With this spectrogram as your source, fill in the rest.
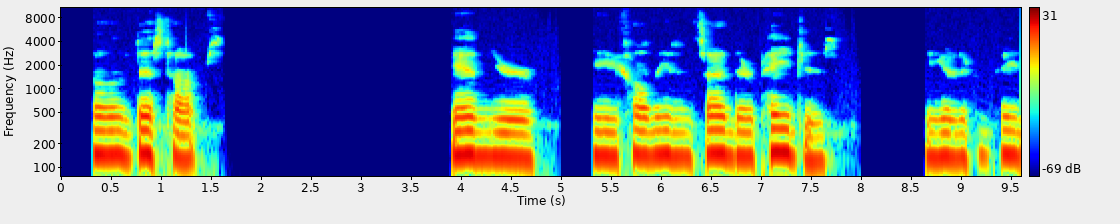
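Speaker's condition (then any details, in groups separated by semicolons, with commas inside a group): Parkinson's disease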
